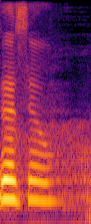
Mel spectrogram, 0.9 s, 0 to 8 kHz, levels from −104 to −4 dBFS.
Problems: none marked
